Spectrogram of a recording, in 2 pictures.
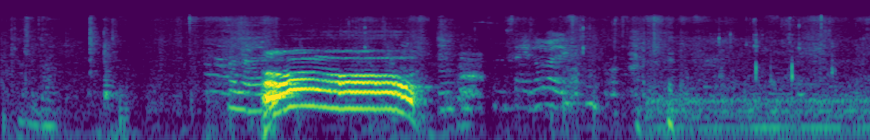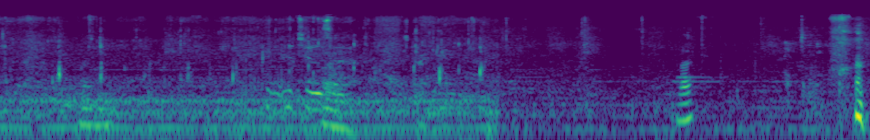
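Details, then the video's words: Sherpa, a dog in the UK, 'speaks' to people: one loud, drawn-out harmonic howl rising then wavering and sliding down over about two seconds, followed by a steady low hum and quiet café chatter. "Dog speaks to people and they speak back"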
